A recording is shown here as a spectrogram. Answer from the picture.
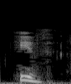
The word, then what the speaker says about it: إِذْ: إِذْ, alif, hamza under the alif, and kasra, so we pronounce it E, not A.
